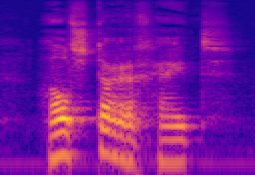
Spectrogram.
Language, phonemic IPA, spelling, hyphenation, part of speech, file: Dutch, /ˌɦɑlˈstɑ.rəx.ɦɛi̯t/, halsstarrigheid, hals‧star‧rig‧heid, noun, Nl-halsstarrigheid.ogg
- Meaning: stubbornness, obstinacy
